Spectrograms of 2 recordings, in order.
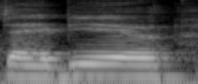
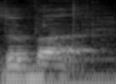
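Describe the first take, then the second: First: The word ends in a 'byoo' sound, no t. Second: The word ends in a 'butt' sound, with t. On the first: "I do know it's pronounced debut" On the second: "it should be pronounced the butt"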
